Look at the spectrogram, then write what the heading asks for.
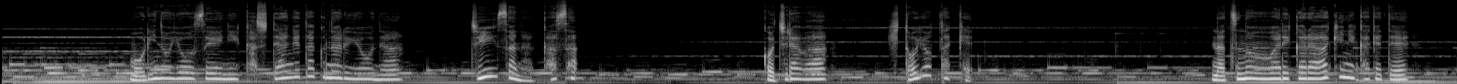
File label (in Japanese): ナレーション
